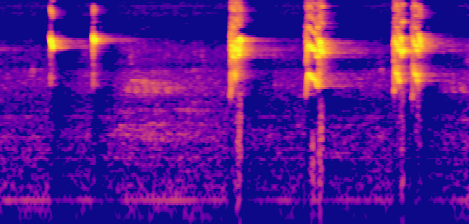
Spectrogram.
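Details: Caged lovebird with thin clicking ticks, then louder piercing chirps, some doubled, coming roughly every second over faint background hum.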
